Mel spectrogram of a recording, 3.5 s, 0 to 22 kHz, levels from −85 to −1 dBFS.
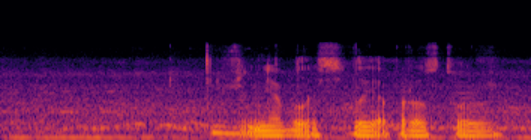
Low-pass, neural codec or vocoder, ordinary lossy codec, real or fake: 7.2 kHz; none; none; real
